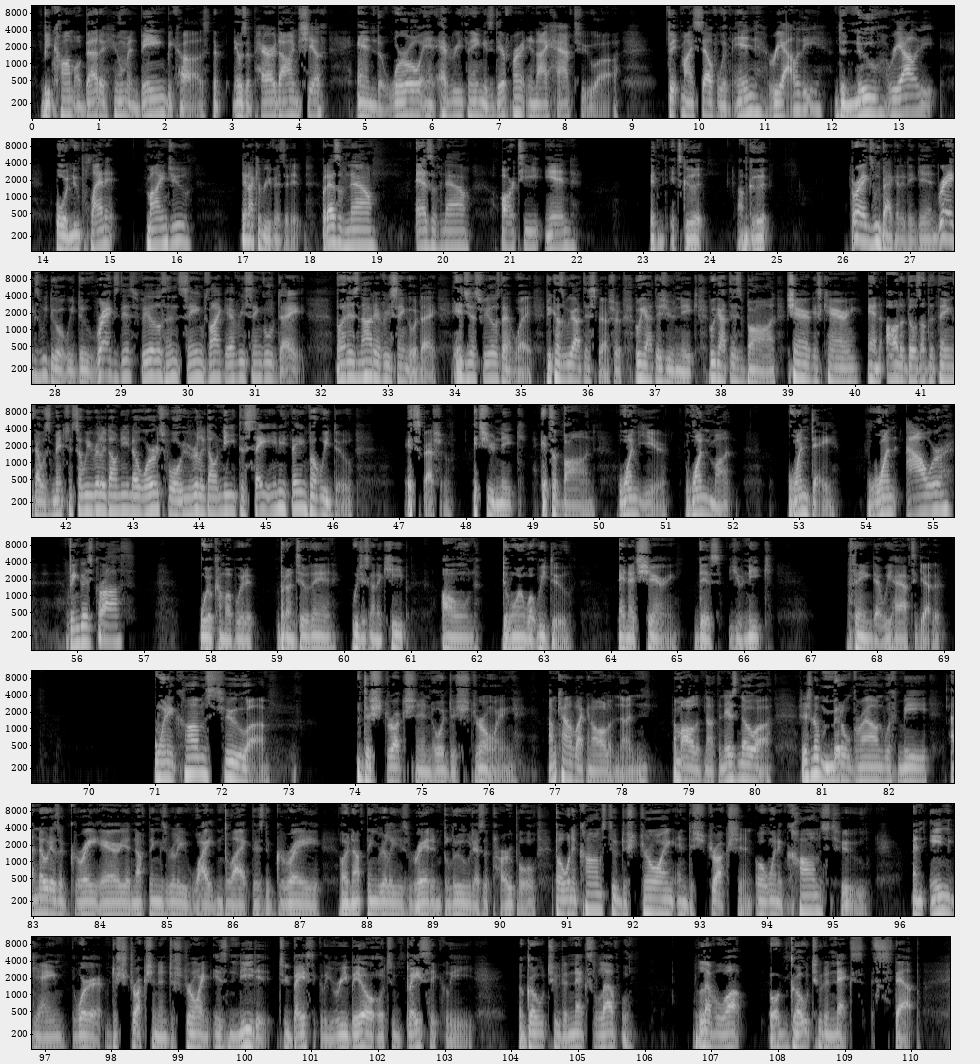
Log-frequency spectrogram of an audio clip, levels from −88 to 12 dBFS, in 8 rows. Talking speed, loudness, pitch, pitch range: 145 wpm, -21 LUFS, 105 Hz, 90-120 Hz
